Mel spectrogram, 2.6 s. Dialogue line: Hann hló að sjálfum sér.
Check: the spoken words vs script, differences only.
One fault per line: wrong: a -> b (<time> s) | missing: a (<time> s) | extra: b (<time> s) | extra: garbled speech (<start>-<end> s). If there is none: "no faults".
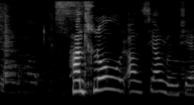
no faults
